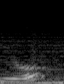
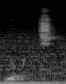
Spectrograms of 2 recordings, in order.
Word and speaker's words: Knowage: Je vous donne l'orthographe juste. C'est Knowedge. Bon, mon anglais n'est pas très bon, mais je crois que c'est ça la prononciation.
